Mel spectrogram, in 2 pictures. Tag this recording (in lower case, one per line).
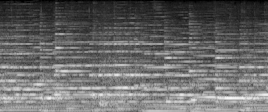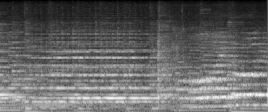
music
gospel music
bluegrass
singing
christian music
choir
classical music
